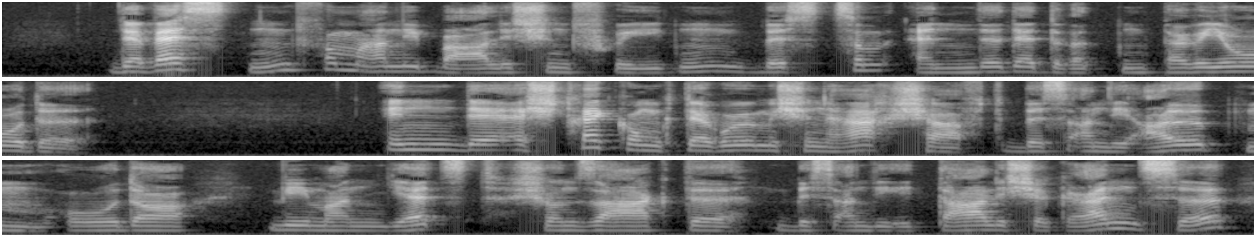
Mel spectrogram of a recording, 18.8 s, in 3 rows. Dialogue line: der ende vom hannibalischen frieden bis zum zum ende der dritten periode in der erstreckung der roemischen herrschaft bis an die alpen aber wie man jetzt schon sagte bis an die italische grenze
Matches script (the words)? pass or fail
fail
